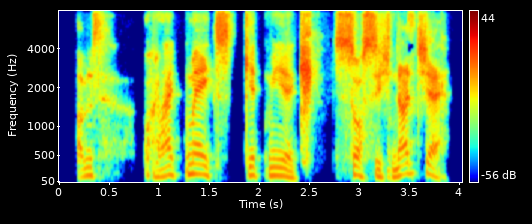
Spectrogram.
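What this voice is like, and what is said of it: Attempted Scouse accent. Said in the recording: “can you give me your best scouse accent ... Does that sound Welsh? ... I'm not even sure what that was.”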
